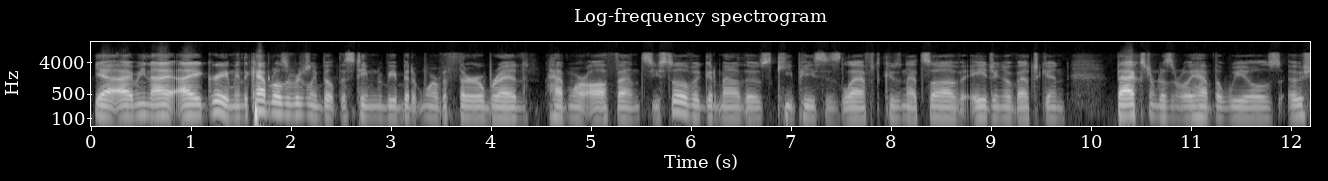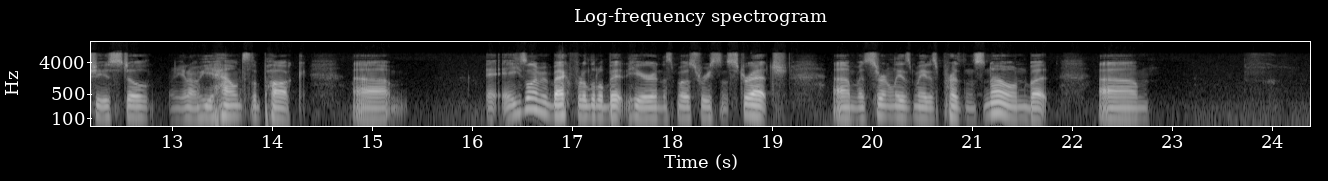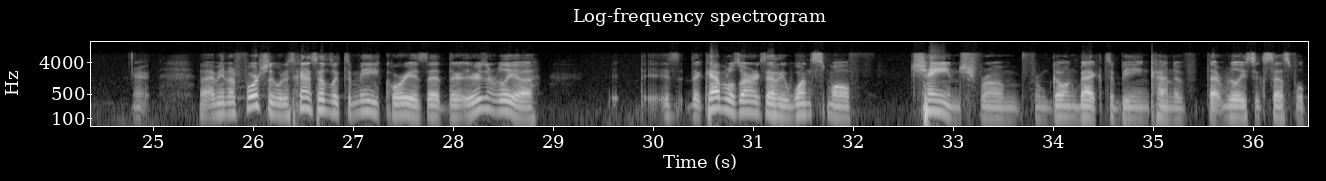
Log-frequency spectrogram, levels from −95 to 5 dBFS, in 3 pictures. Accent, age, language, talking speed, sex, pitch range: American, 20-39, English, 190 wpm, male, 105-125 Hz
